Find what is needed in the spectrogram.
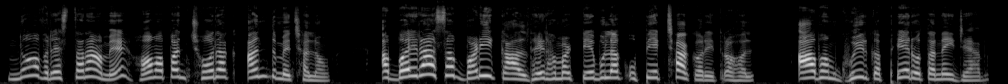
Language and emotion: Maithili, disgusted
